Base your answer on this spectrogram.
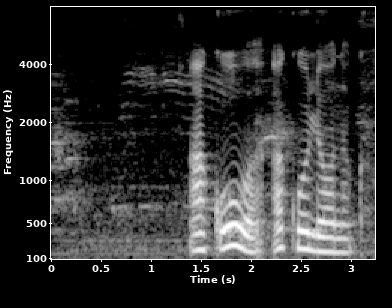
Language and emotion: Russian, neutral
